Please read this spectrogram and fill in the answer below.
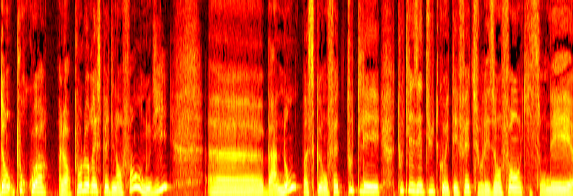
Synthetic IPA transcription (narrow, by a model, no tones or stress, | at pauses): d̪ɑ̃puʁkwaalɔʁpuʁləʁɛspɛd̪əlɑ̃fɑ̃ɔ̃nud̪i | øbanɔ̃paʁsə̥kəɑ̃fɛt̪ːut̪leut̪lezet̪yd̪kʲɔ̃et̪efɛt̪syʁlezɑ̃fɑ̃kʲisɔ̃ne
